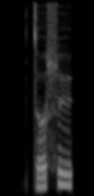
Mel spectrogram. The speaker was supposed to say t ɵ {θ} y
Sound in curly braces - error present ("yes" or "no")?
yes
